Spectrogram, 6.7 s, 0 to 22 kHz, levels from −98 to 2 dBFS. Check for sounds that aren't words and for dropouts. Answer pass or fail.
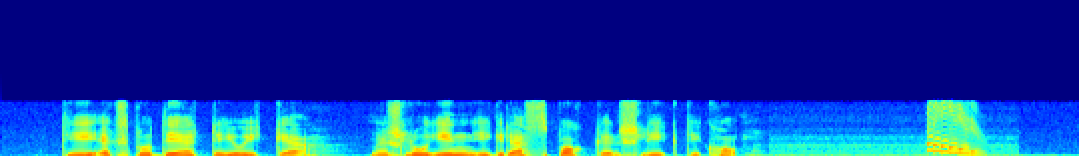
fail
